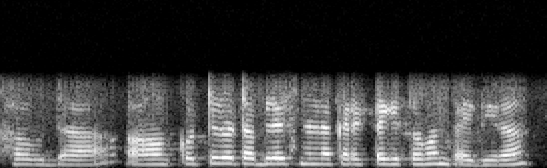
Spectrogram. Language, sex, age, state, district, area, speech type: Kannada, female, 18-30, Karnataka, Tumkur, rural, conversation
